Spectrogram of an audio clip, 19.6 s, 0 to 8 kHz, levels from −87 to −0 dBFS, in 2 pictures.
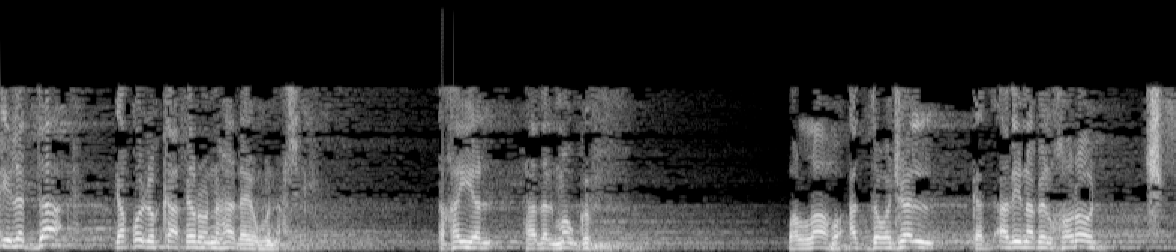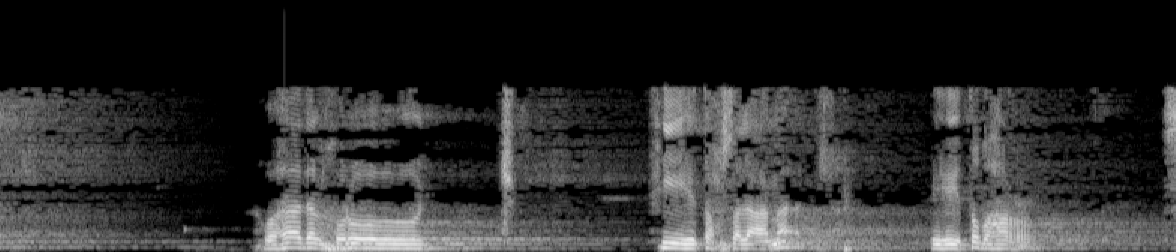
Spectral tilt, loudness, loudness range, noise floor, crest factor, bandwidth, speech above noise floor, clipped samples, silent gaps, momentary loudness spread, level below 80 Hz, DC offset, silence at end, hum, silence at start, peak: -10.5 dB/octave; -13 LUFS; 4 LU; -53 dBFS; 14 dB; 5.4 kHz; 40 dB; under 0.1%; none; 18 LU; -50 dBFS; under 0.1%; 0 s; none; 0 s; 0 dBFS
